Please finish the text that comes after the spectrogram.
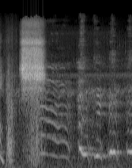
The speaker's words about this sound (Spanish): Eso, ¿lo oyes? Oh, sí. Parece alguien llorando. Y parece que viene de aquellas zarzas de allí.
